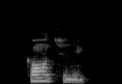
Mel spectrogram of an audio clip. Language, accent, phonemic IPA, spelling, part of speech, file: French, Canada, /kɔ̃t.ny/, contenues, verb, LL-Q150 (fra)-contenues.wav
- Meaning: feminine plural of contenu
